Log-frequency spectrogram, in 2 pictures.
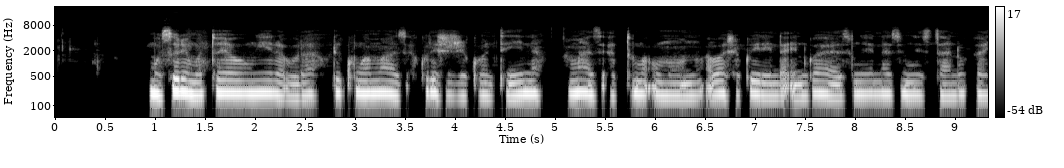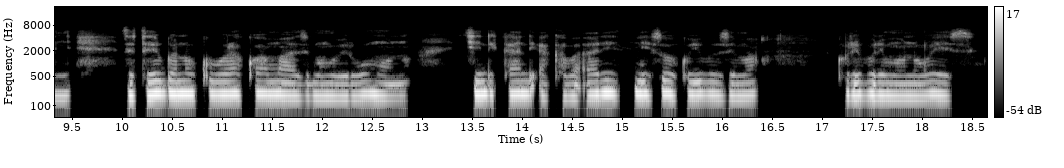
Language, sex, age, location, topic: Kinyarwanda, female, 18-24, Kigali, health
